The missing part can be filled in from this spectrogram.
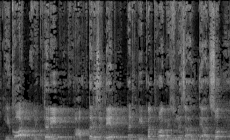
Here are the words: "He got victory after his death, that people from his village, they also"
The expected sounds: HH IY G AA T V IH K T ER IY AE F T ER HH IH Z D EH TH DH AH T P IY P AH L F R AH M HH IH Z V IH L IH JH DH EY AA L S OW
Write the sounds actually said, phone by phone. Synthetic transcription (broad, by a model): HH IY G AA T V IH K T ER IY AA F T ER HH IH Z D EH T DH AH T P IY P AH L P R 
